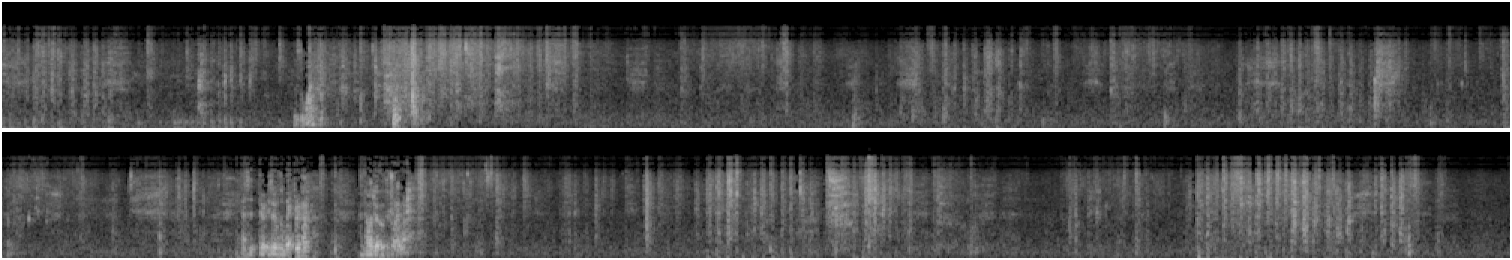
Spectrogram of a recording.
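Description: Wet plaster cloth being dipped in a tray of water and smoothed by hand over foam: irregular wet rubbing and splashing, with louder bursts about two seconds in and around twelve seconds.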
